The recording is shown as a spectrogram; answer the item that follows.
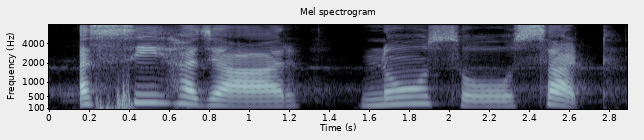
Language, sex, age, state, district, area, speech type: Punjabi, female, 30-45, Punjab, Tarn Taran, urban, spontaneous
